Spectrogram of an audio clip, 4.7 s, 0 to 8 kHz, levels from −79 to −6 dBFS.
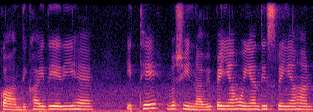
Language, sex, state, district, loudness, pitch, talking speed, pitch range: Punjabi, female, Punjab, Pathankot, -17 LUFS, 220 Hz, 180 wpm, 210-225 Hz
